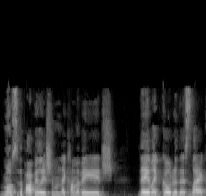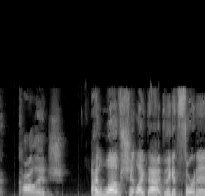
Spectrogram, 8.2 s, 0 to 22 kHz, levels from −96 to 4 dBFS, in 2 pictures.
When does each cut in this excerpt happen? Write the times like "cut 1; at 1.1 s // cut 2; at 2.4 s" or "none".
none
